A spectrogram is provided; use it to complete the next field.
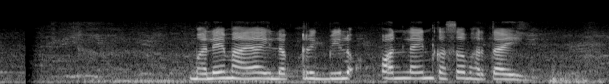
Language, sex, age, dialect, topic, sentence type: Marathi, female, 18-24, Varhadi, banking, question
